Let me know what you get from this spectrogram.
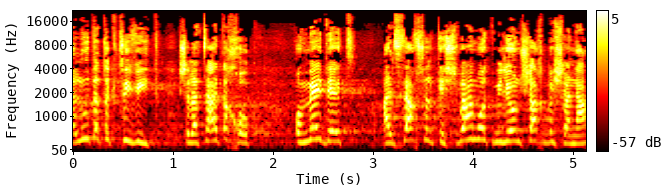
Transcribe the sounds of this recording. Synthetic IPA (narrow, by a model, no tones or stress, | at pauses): luthatakt͡sivit | ʃe̞lat͡saataχo̞k | o̞me̞det | alsaχʃe̞lkeʃvamo̞ːtmiljo̞nʃaχbeʃana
